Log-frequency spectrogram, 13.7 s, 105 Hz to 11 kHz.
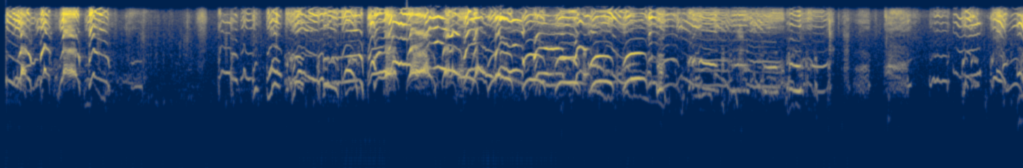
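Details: A litter of six red female Miniature Pinscher puppies at Keltic Kennels, 2013, voicing discontent: a dense chorus of overlapping high, arched whines and yelps, many pups calling at once with hardly a pause throughout.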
